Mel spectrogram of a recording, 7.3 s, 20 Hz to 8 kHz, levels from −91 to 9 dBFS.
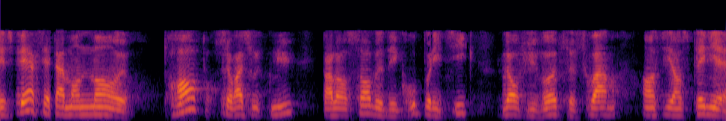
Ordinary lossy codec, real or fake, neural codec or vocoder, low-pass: AAC, 16 kbps; fake; codec, 16 kHz, 2 kbps, FunCodec, trained on LibriTTS, 25 frames a second; 7.2 kHz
